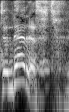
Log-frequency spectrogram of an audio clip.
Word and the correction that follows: geneticist: Geneticist, isn't it? – Geneticist.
